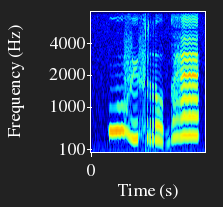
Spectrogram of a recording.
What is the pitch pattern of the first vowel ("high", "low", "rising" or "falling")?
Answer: high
